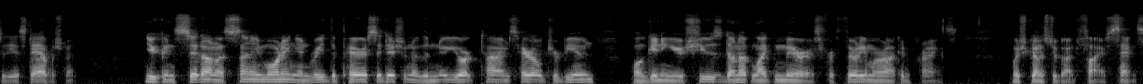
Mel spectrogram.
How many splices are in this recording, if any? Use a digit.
1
